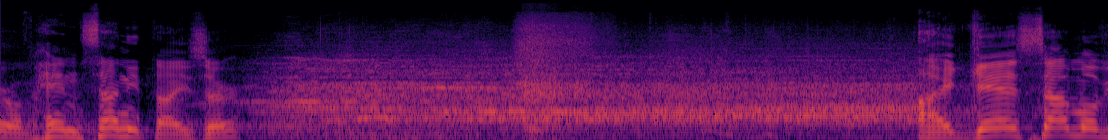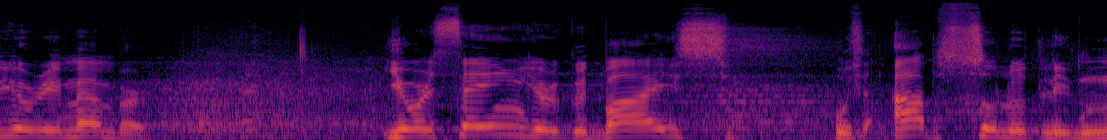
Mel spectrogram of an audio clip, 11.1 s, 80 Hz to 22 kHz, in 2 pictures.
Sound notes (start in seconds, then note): 1.3 cheering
